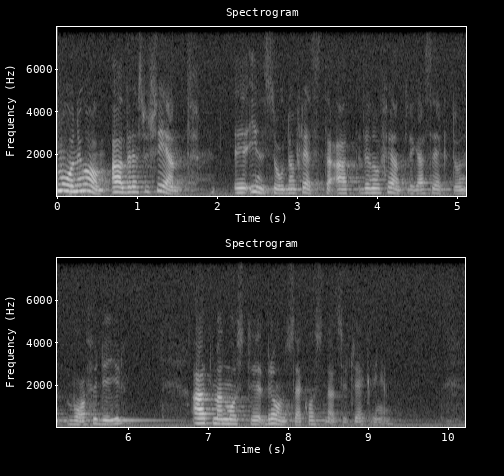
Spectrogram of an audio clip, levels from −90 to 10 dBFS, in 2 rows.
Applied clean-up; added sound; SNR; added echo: none; none; none; none.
